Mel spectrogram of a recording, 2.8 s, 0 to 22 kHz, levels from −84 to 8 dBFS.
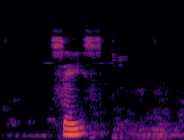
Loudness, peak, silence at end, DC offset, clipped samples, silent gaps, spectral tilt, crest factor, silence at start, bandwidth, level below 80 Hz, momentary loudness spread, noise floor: -31 LUFS; -14 dBFS; 0 s; under 0.1%; under 0.1%; none; -5 dB/octave; 20 dB; 0.65 s; 9.6 kHz; -68 dBFS; 25 LU; -61 dBFS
